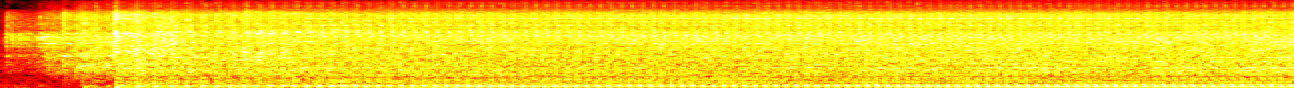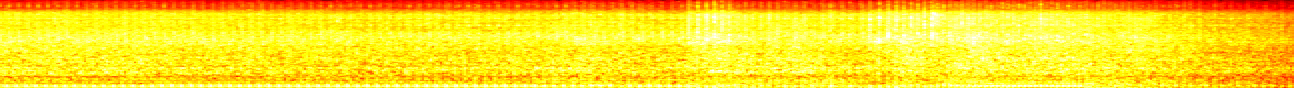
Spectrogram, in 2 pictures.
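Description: A small go-kart engine with a CVT clutch starts and settles into a loud, steady idling drone that holds for about fifteen seconds before easing off at the end. No one talks over it.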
